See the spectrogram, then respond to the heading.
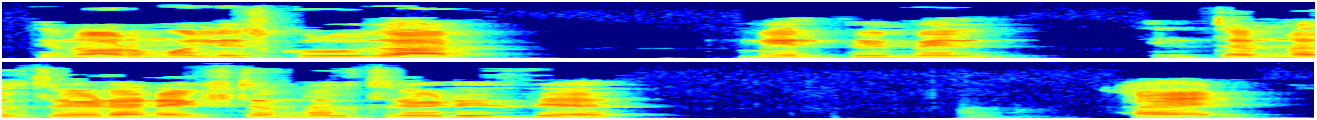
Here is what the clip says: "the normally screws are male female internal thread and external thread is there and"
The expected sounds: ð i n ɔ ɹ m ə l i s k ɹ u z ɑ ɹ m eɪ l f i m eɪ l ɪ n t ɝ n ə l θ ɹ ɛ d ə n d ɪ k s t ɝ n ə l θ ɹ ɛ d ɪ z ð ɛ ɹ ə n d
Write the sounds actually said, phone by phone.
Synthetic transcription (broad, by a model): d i n ɔ ɹ m ə l i s k ɹ u z ɑ ɹ m eɪ l f i m eɪ l ɪ n t ɝ n ə l t ɹ ɛ d ə n d ɪ k s t ɝ n ə l t ɹ ɛ d ɪ z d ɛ ɹ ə n d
